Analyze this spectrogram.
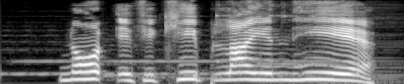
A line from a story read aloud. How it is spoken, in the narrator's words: Tommy groaned back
